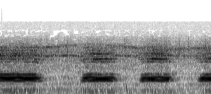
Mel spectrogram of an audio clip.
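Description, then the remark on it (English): A steam train whistle blows in a repeating pattern of short-long blasts, loud, over a steady hiss of steam and rumbling engine noise. The engineer of a stopped train up in the mountains is whistling for a flagman at night. “Engineer's whistling for a flagman.”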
